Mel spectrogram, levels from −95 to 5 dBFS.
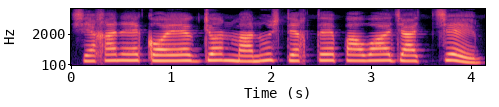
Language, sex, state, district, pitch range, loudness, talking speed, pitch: Bengali, female, Assam, Hailakandi, 285-315 Hz, -13 LUFS, 85 wpm, 300 Hz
